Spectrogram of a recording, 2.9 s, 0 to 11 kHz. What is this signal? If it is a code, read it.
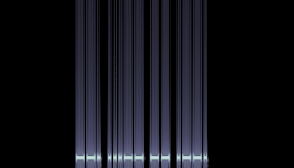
Morse code, heard as a keyed tone, about 41 wpm, 700 Hz. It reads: G3MP
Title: DXCC-100 Call Signs - 4 Characters - Repeated 2x - 45wpm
